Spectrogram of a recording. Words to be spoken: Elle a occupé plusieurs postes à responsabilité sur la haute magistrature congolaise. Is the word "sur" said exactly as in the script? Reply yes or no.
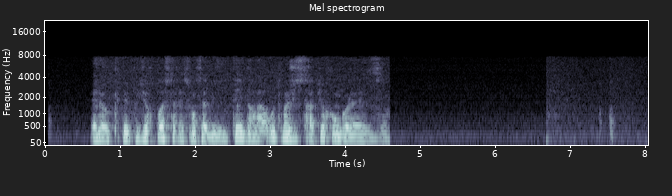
no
